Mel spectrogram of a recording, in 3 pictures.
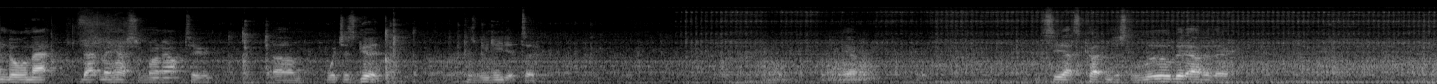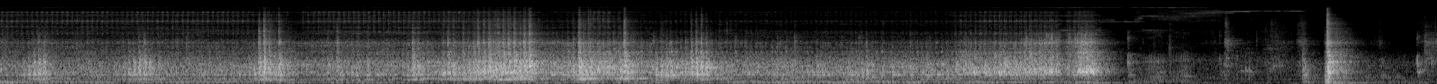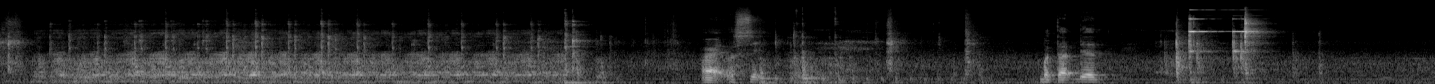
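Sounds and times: grinding cut with knocks: 0:00.4 - 0:26.8, 0:28.6 - 0:35.5
milling machine motor hum: 0:01.5 - 0:26.3, 0:29.1 - 0:34.9.

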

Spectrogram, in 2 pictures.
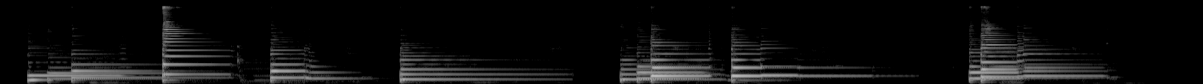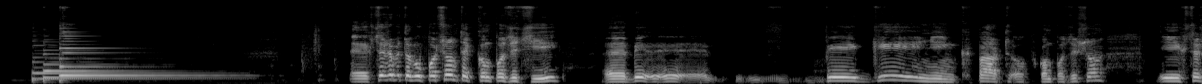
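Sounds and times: fingerpicked acoustic guitar: 0:00.0 - 0:11.3, 0:12.2 - 0:14.8.

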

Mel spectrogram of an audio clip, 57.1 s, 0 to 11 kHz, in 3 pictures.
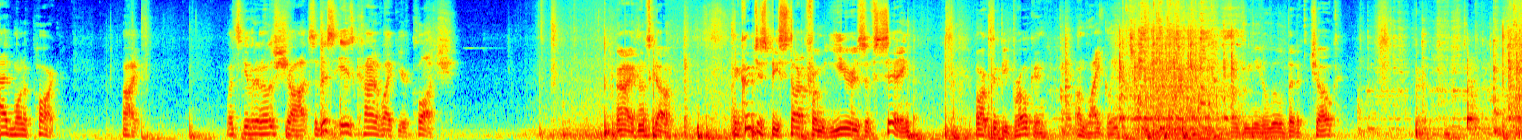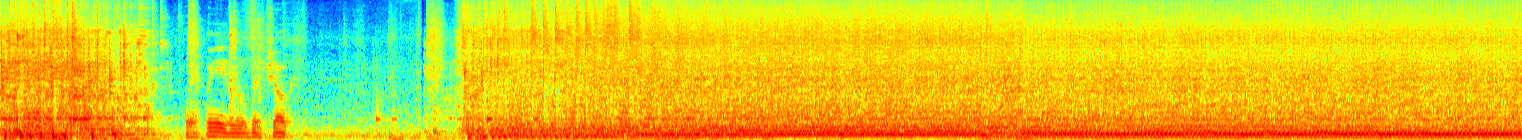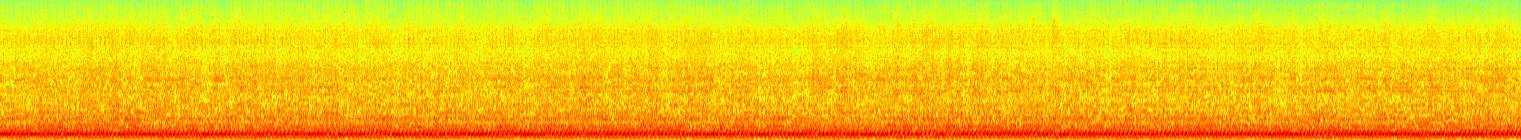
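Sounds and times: snowblower engine running: 0:12.3 - 0:16.0, 0:17.0 - 0:21.5, 0:23.8 - 0:57.0.

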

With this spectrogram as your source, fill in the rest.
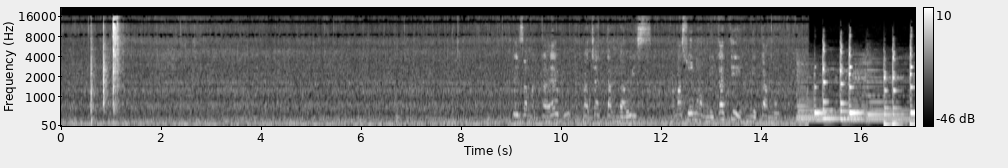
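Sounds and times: kitchen machinery hum: 0:00.0 - 0:15.0.

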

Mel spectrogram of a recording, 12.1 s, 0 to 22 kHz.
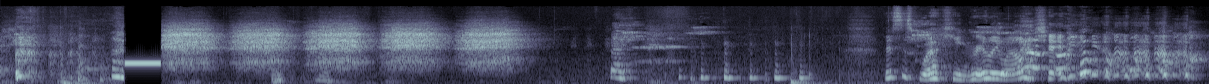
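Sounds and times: censor bleep: 0:01.2 - 0:01.6
parrot screeching: 0:01.6 - 0:05.5, 0:06.1 - 0:07.2.

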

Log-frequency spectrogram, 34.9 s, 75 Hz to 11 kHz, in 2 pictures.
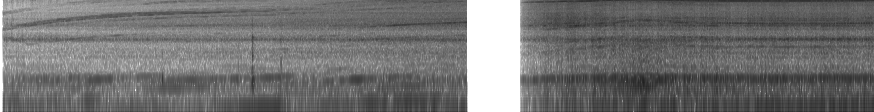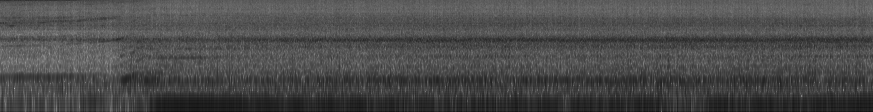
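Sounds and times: turbine engine whine: 0:00.0 - 0:09.4, 0:10.4 - 0:34.9
deep engine rumble: 0:11.4 - 0:34.9.

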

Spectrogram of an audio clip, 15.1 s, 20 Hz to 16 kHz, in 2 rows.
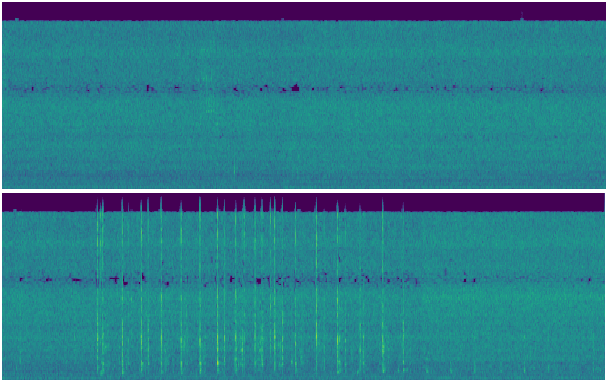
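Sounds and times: metal spoon clinking against bowl: 0:08.8 - 0:15.0.

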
